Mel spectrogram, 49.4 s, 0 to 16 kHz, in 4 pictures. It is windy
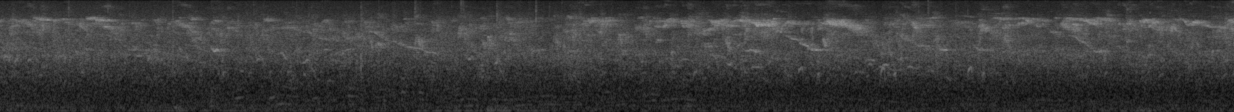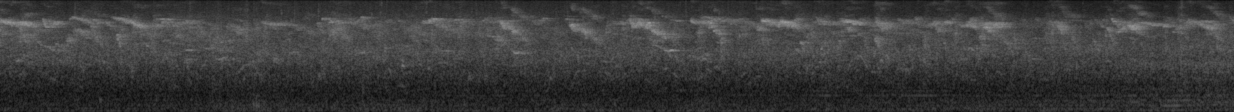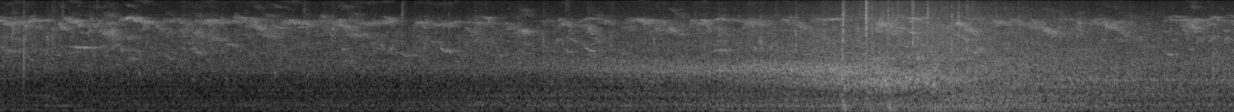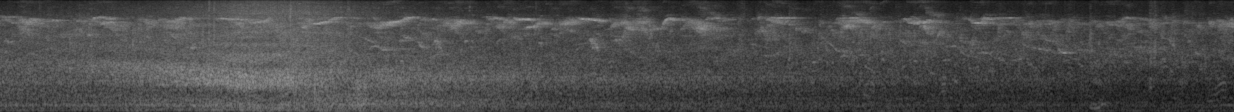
12.9s 47.6s

